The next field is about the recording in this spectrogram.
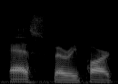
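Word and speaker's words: Asbury Park: of the toxic ofer Asberry Park Asberry Park New Jersey which does have the word ass as first syllable so it's very good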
